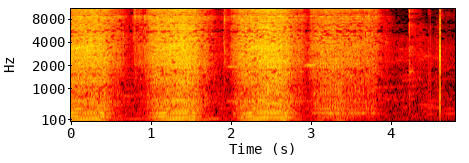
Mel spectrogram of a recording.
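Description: A sewing machine stitching blouse fabric runs in three close, loud bursts of rapid motor-driven needle chatter separated by short pauses, then falls quiet apart from a sharp click near the end.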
